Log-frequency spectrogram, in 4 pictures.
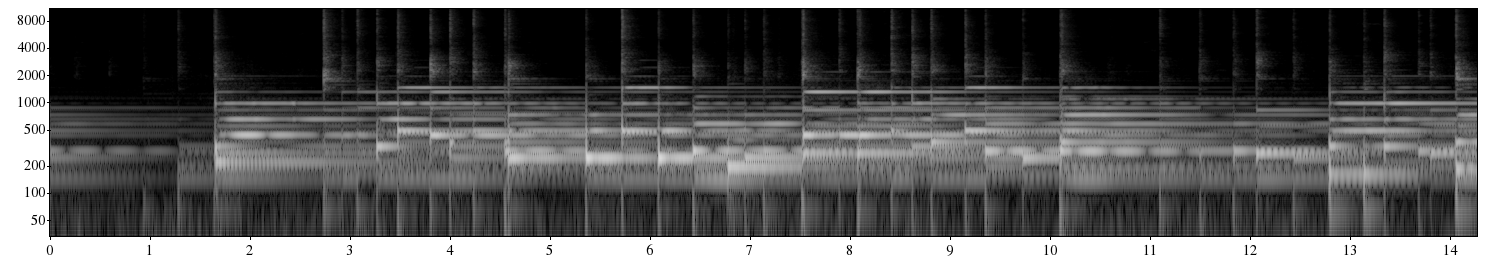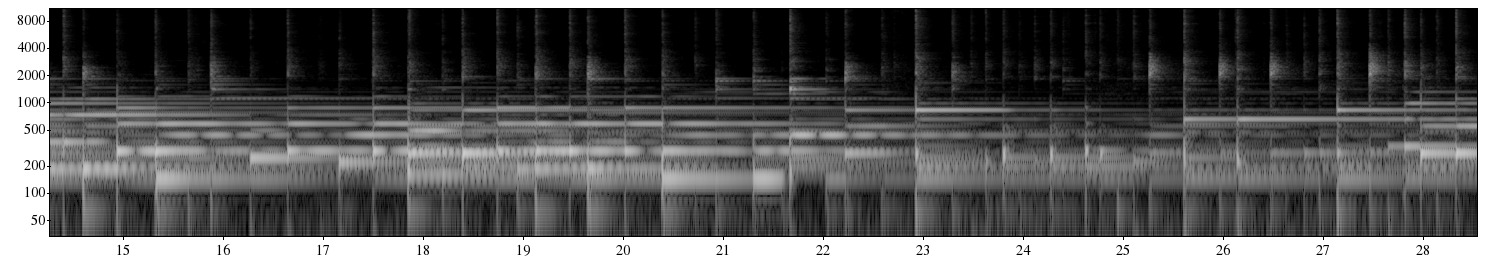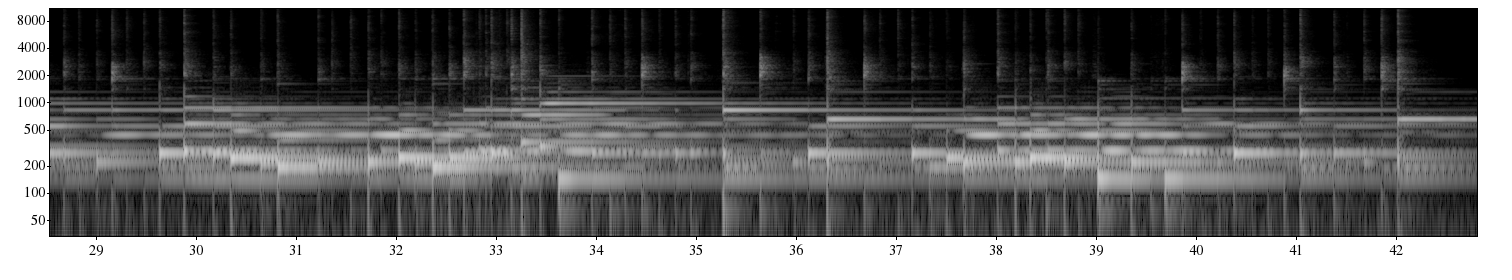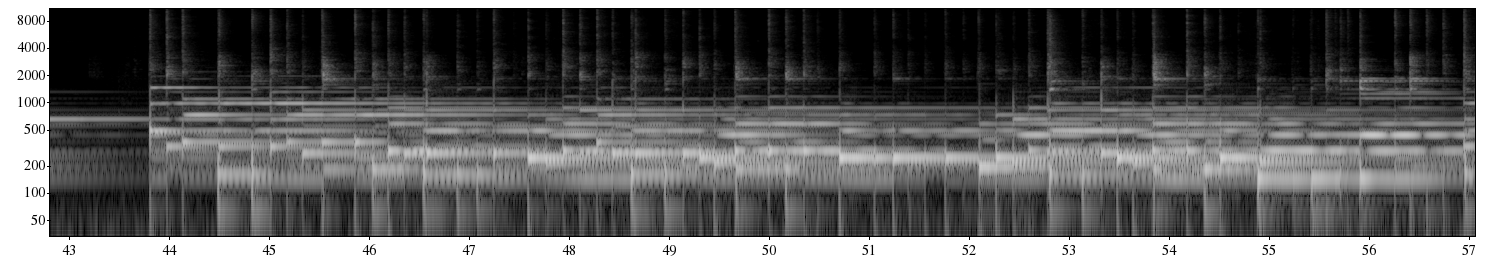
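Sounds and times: handpan notes ringing: 0:00.0 - 0:57.0.

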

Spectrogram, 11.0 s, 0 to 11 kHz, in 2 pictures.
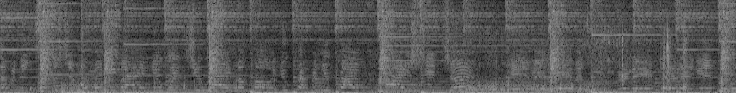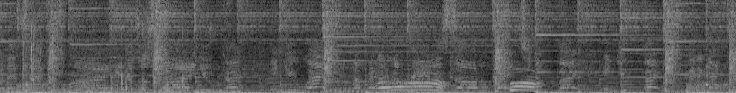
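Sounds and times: skateboard wheels rolling on concrete: 0:00.0 - 0:09.1
loud background music: 0:00.0 - 0:11.0.

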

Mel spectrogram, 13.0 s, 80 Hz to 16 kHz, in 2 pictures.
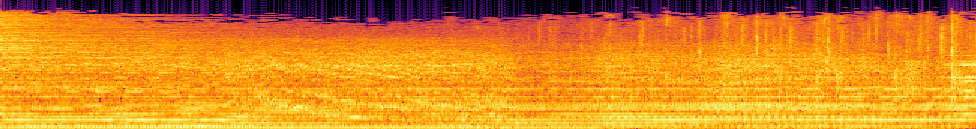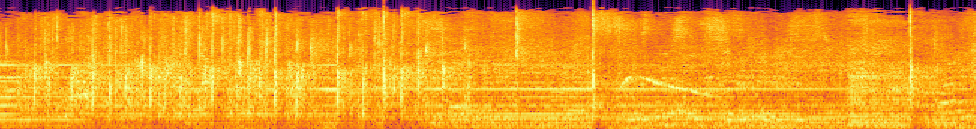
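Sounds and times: distorted electric guitars chord: 0:00.0 - 0:13.0
crowd clapping: 0:03.6 - 0:11.1, 0:12.5 - 0:12.9.

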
